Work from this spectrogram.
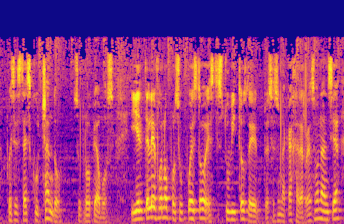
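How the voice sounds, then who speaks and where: A man's voice: medium pitch, darkish tone. A man, hosting a casual talk aimed straight at the listener. He asks rhetorical questions and acts out little dialogues.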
